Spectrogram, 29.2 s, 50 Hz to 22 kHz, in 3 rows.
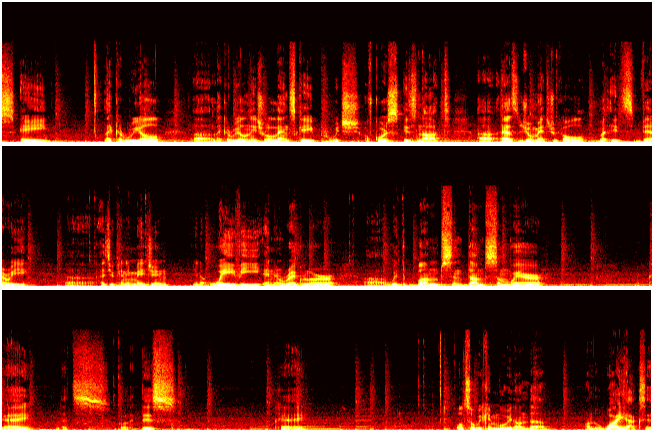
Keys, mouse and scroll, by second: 0.3 g, 7.2-7.6 scroll down 2, 7.6 middle click, 8.2 click, 8.8 g, 11.8 click, 12.9 g, 15.7 click, 16.2 g, 21.2 click, 21.9 g, 26.5 g.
